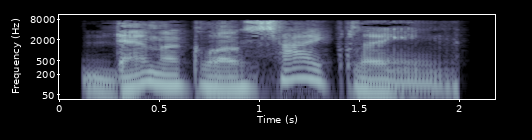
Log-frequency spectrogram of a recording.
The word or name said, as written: demeclocycline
